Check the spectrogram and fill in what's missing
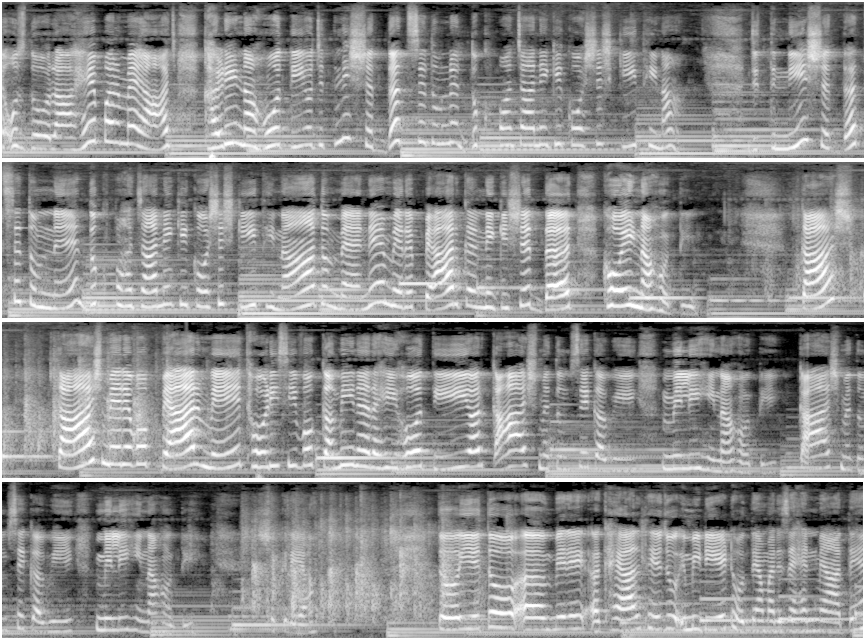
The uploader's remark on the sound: the best audio performances from our weekly poetry events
